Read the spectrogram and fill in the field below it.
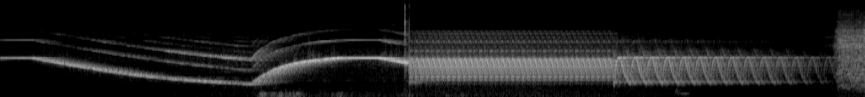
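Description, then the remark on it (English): A loud police siren, not from a real emergency, wails with its pitch sliding down and back up, then switches to a rapid pulsing yelp that continues steadily before cutting off abruptly. No voices are present. “The sirens you are about to hear are not real.”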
